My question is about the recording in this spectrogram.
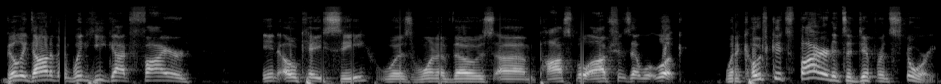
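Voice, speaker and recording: In poor audio, a sports podcast host with a slightly high voice talks at a moderate pace, hiccuping as he goes. His casual monologue is blunt and full of opinions, peppered with "you know" and false starts, and he insists he just calls it as he sees it.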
